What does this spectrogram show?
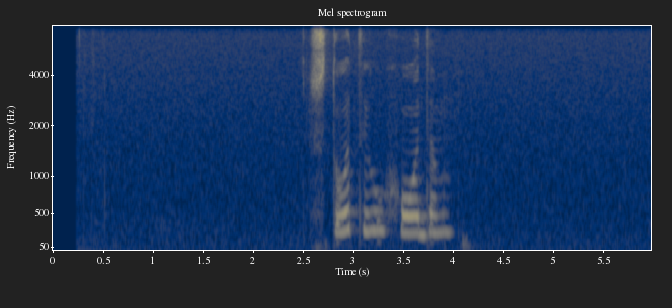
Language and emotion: Russian, neutral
